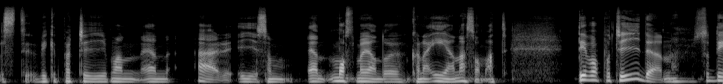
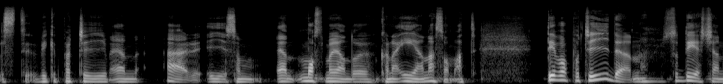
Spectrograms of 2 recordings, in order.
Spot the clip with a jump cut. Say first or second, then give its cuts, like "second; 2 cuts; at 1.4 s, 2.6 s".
second; 1 cut; at 1.1 s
